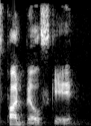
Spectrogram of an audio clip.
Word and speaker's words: Podbielski: That's usually how people pronounce it. It's Podbielski, but...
